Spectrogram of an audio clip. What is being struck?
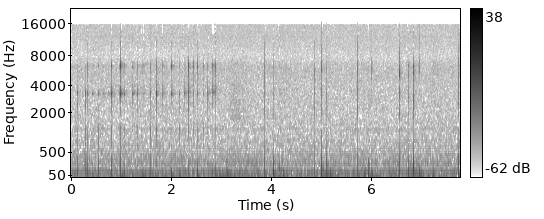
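Small plastic cosmetic jar with lid.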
